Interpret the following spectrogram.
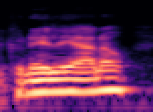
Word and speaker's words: Conegliano: Once again, Conegliano not a name that you can say with like an English accent. You have to say it like an Italian.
